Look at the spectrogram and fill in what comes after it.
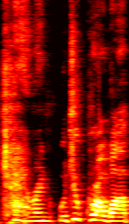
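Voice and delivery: high-pitched, loud, angry yelling.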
